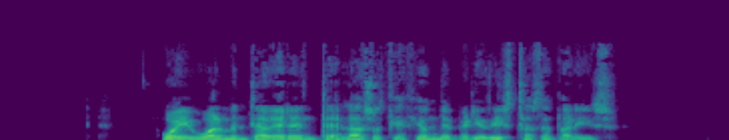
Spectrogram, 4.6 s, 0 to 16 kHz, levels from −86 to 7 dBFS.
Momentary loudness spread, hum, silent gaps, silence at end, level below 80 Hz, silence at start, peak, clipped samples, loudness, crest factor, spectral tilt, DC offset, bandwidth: 10 LU; none; none; 0.75 s; -48 dBFS; 1 s; -6 dBFS; under 0.1%; -24 LUFS; 20 dB; -6.5 dB/octave; under 0.1%; 11.5 kHz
